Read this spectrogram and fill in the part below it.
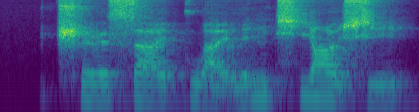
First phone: ʈ͡ʂʰ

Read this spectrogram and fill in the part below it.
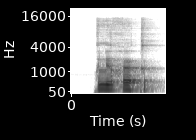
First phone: lʲ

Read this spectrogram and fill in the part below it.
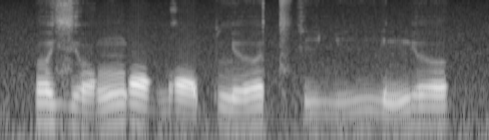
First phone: ə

